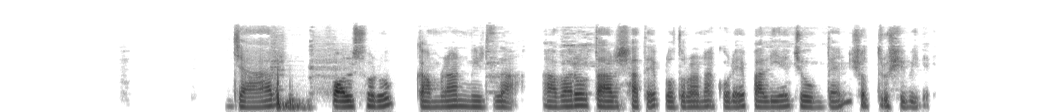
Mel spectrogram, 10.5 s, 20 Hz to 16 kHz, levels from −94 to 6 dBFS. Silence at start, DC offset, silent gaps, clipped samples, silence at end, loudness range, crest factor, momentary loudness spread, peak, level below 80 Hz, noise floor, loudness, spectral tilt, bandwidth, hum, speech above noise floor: 2.3 s; under 0.1%; 3.96-4.17 s, 5.26-5.42 s, 6.61-6.66 s, 7.50-7.54 s, 8.71-8.78 s; under 0.1%; 1.3 s; 5 LU; 24 dB; 11 LU; -2 dBFS; -64 dBFS; under -90 dBFS; -24 LUFS; -7 dB/octave; 7.6 kHz; none; over 67 dB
